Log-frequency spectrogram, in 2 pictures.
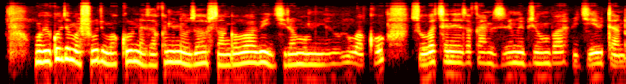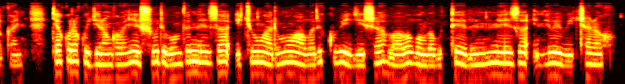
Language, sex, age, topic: Kinyarwanda, female, 25-35, education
